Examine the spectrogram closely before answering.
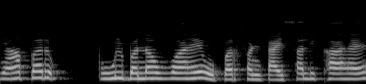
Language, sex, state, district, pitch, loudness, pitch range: Hindi, female, Uttar Pradesh, Varanasi, 265 Hz, -24 LUFS, 250-280 Hz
